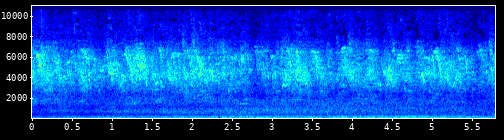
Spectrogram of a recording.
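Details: Hundreds of sparrows settled in a tree chirp all at once, forming an even, high, shimmering chorus of countless overlapping tweets.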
